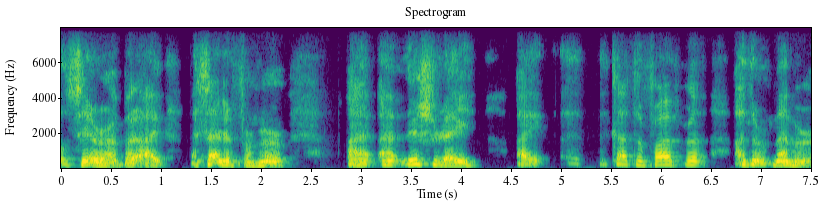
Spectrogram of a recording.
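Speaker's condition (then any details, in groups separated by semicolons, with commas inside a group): Acquired brain injury; ongoing recovery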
